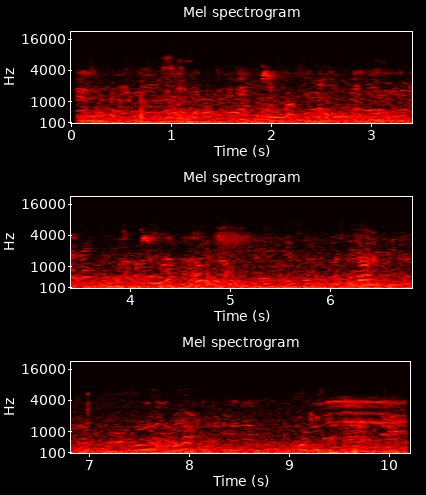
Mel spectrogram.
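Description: A large crowd of men murmurs and talks at a distance outdoors.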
